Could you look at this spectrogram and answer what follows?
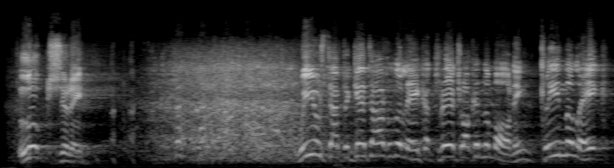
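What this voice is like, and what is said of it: Old Yorkshireman comedy voice. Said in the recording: “best impression for his take on Monty Python's Old Yorkshire Man sketch”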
